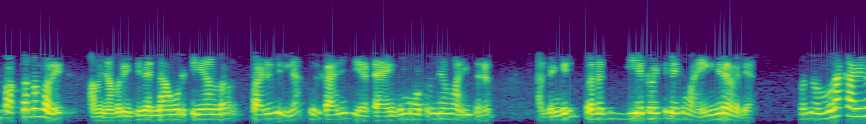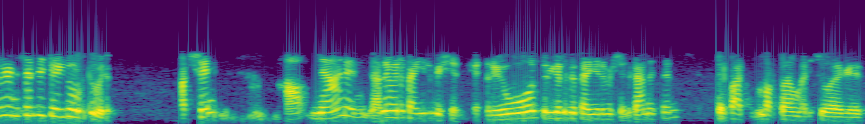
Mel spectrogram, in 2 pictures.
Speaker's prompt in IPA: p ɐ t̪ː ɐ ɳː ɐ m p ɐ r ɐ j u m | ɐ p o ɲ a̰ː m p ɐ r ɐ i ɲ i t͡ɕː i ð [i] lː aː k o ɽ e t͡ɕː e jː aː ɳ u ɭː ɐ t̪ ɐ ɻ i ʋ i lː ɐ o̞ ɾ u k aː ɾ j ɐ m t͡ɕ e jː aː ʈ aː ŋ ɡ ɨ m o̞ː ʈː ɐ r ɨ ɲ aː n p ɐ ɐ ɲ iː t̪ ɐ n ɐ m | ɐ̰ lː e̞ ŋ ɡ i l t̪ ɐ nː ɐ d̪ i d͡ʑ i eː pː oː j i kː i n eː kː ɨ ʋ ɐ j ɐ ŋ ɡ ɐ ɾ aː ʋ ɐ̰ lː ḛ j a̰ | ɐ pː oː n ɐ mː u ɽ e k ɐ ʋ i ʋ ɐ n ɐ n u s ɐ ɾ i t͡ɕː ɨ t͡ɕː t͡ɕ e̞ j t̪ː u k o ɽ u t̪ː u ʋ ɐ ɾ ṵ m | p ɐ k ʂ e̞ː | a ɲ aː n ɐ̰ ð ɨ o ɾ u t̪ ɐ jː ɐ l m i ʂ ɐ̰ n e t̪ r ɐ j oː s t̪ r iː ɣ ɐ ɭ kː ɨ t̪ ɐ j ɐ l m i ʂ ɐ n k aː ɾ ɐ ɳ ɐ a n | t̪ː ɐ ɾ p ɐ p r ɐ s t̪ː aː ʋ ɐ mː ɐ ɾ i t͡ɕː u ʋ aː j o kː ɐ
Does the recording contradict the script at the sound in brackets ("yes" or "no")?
yes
